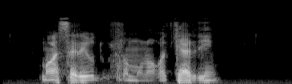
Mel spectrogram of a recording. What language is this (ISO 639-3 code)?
fas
